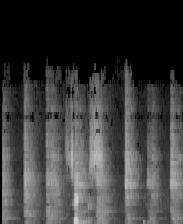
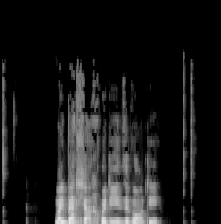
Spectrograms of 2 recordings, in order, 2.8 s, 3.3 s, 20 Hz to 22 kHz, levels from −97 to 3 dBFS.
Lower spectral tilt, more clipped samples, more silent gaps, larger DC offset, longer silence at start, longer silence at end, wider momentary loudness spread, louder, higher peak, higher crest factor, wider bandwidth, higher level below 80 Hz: second, 0 dB/octave vs -5.5 dB/octave; neither; neither; neither; second, 0.05 s vs 0.8 s; second, 0 s vs 0.95 s; first, 13 LU vs 10 LU; second, -26 LUFS vs -18 LUFS; about the same, -4 dBFS vs -2 dBFS; first, 26 dB vs 18 dB; about the same, 16 kHz vs 16 kHz; about the same, -66 dBFS vs -64 dBFS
